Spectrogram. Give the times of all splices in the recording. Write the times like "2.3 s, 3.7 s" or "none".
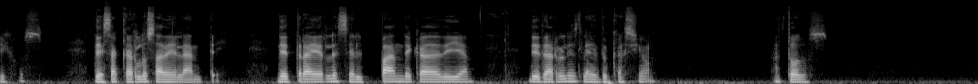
none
